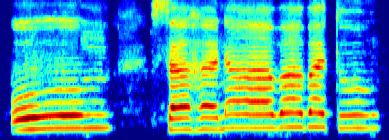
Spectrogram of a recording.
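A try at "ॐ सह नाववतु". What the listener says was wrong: ঠিক, ওম সাহানা ওয়াবাতু, ব কিন্তু নেই, ওয়াটা খেয়াল রাখতে হবে। তারপরেও সাহা এক আছে, নৌ। সংস্কৃত উচ্চারণ আরেকটি নিয়ম হচ্ছে, যেখানে দীর্ঘ স্বর থাকবে সেখানে একটু বেশি সময় ধরে উচ্চারণ করতে হবে, যেখানে হ্রস্ব স্বর থাকবে সেখানে কম সময় ধরে।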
